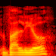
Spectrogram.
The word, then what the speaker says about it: valió: In the present tense, it's not irregular, so just valió, with the accent on the O, valió la pena.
